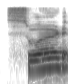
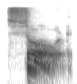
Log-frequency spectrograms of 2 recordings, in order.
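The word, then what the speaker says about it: sword: വേർഡ് നിങ്ങൾ പൊതുവെ ഉച്ചരിക്കാറുള്ളത് സ്വേർഡ് എന്നായിരിക്കും ശരിയല്ലേ സ്വേർഡ് ബട്ട് ഇത് സ്വേർഡ് എന്നല്ല യുകെ ബ്രിട്ടീഷ് ഇംഗ്ലീഷ് ഉച്ചാരണ നിയമപ്രകാരം ഇത് സോഡ് സോഡ് ഇവിടെ ഡബ്ല്യു നിങ്ങൾ ഇല്ല എന്ന് വിചാരിക്കൂ ഡബ്ല്യു സൈലന്റ് ആണ് അല്ലെങ്കിൽ ഡബ്ല്യു നിങ്ങള് സ്ട്രെസ്സ്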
